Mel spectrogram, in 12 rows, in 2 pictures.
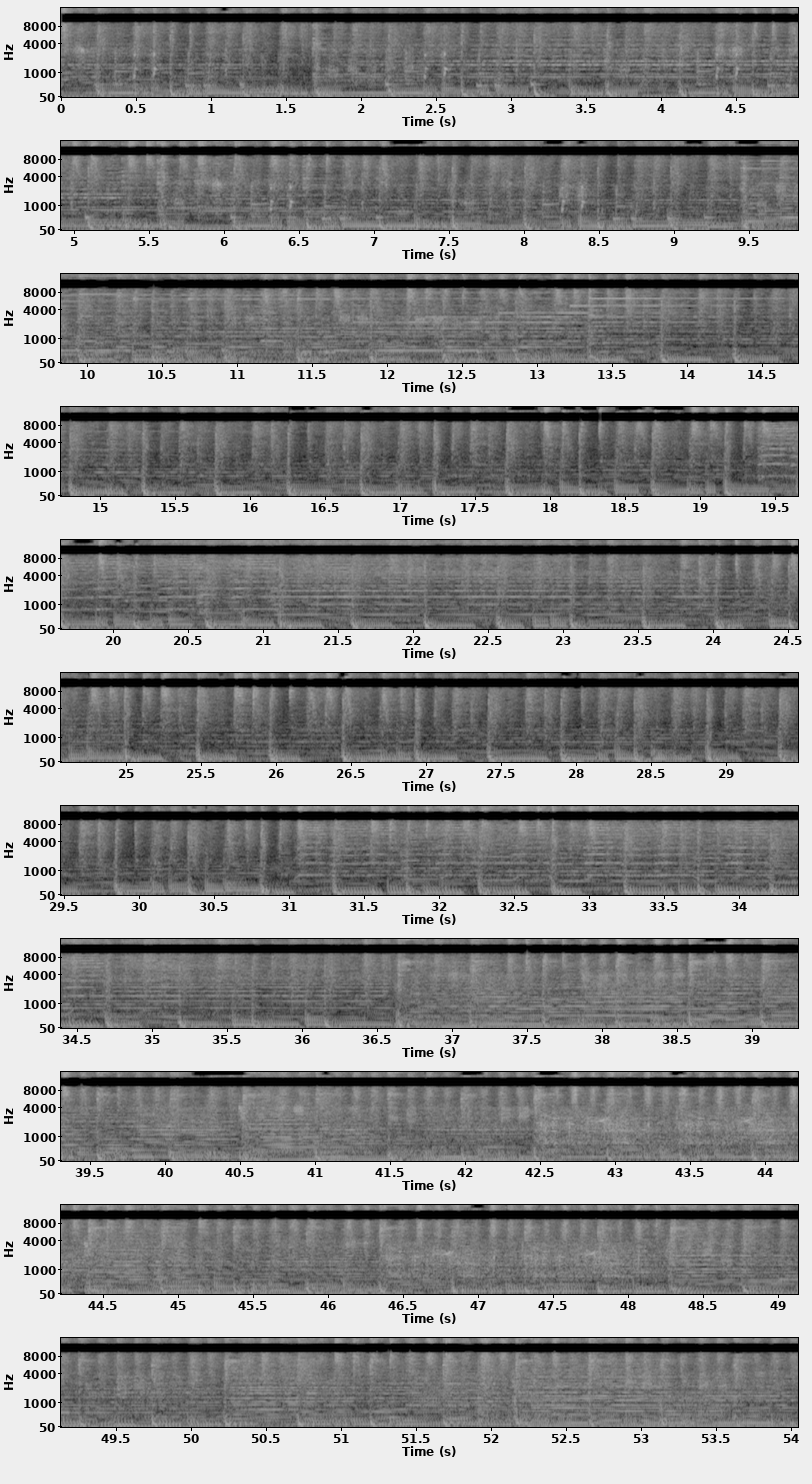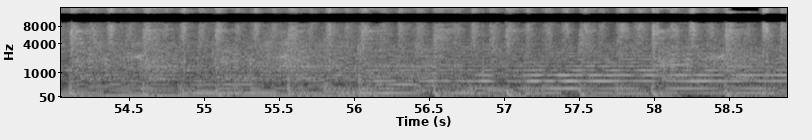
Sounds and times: Theme music: 0.0s - 58.8s.

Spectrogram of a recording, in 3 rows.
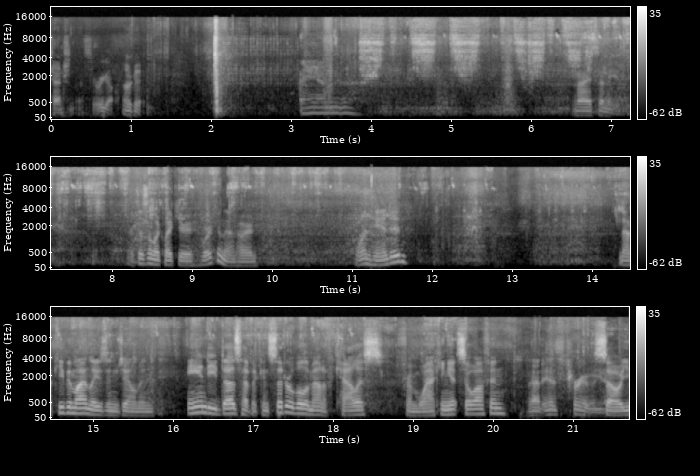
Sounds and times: Pulleys: 2.0s - 18.4s.

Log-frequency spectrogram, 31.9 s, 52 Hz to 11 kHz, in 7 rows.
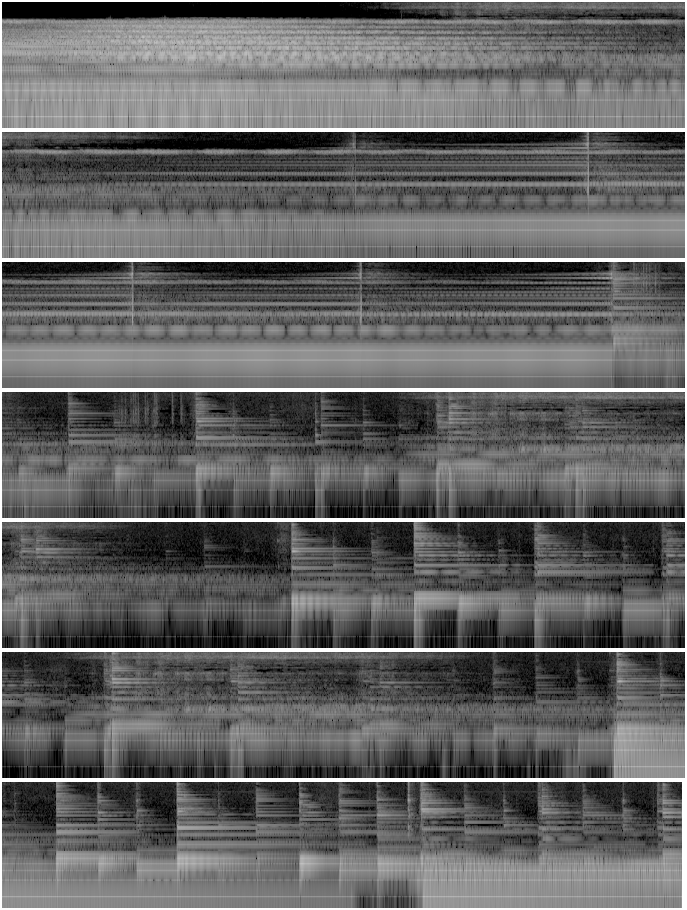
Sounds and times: New-age music: 0.0s - 31.8s.

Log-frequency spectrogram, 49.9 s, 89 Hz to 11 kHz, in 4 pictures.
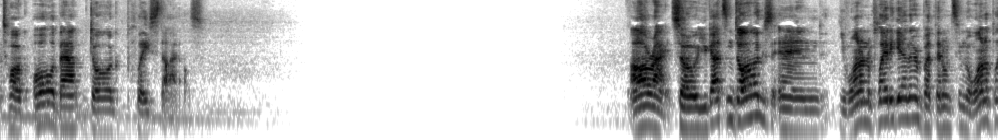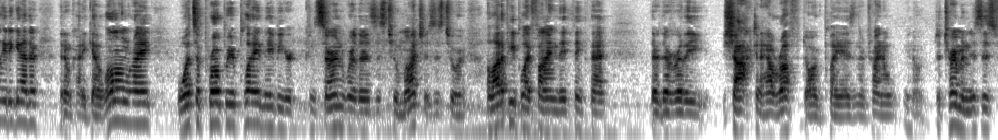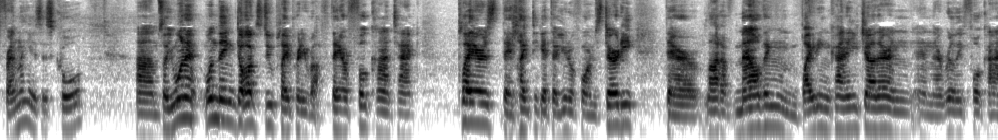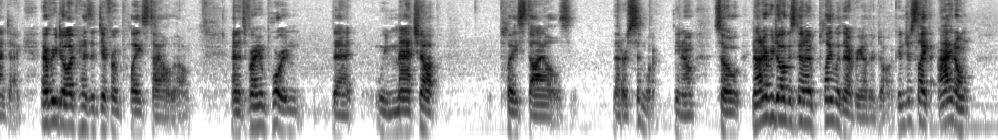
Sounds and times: Speech: 0.0s - 2.6s, 7.8s - 26.0s, 26.6s - 43.0s, 43.6s - 49.6s.

